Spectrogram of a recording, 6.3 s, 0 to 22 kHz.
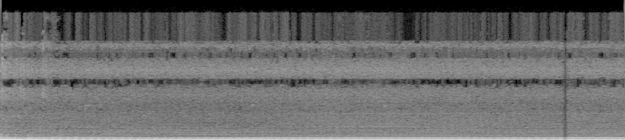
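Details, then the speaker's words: Mazda 3 four-cylinder cold start after new NGK spark plugs and breather filter, relearning idle: loud, deep, steady rumble at raised cold idle, even firing, no ticking or stumbling; healthy. "look at the engine I mean so far it's holding up pretty good just trying to relearn the idle again but a little early there looks good that's a good sign"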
